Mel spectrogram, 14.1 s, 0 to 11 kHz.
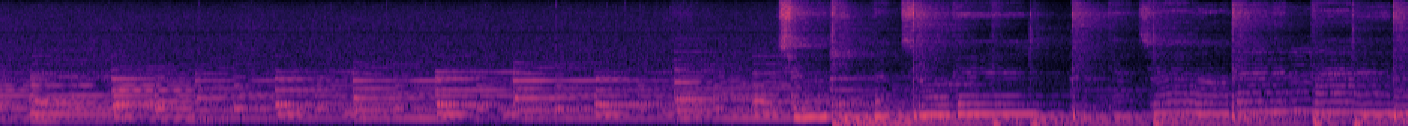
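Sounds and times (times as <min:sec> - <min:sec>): live band music: 0:07.8 - 0:14.0.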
